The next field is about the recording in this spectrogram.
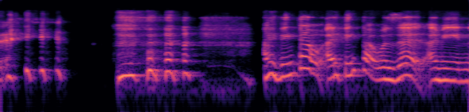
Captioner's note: laughs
